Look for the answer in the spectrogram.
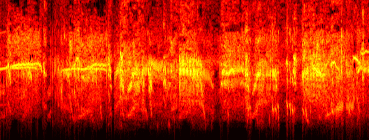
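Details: Swiftlet lure sound of the Tarik Onar type, played to attract swiftlets: harsh, squawking high twitters in overlapping bursts, with a constant shrill tone running beneath and brief gaps between phrases.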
